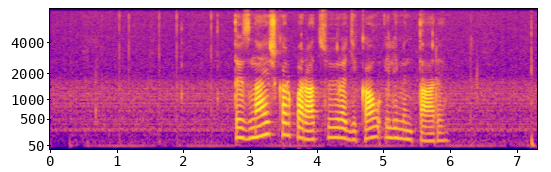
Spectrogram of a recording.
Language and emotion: Russian, neutral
